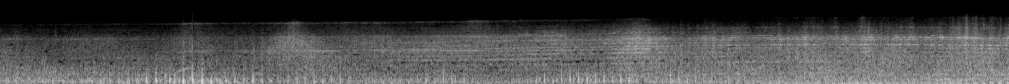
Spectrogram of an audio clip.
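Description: RAF CH-47 Chinook's tandem rotors beating with a rapid blade slap, strongest about two seconds in, over the high whine of its twin turbine engines. The whine shifts in pitch as the helicopter banks and passes.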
